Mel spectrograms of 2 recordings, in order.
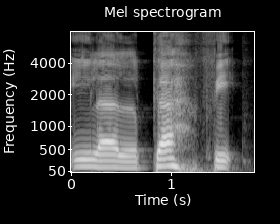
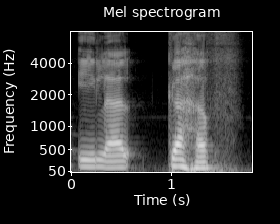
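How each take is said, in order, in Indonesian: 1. Kata terakhir berakhir dengan suku kata 'fi' yang utuh. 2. Kata terakhir berakhir dengan bunyi 'f' saja.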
